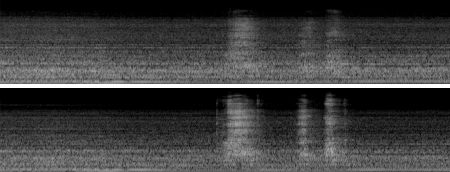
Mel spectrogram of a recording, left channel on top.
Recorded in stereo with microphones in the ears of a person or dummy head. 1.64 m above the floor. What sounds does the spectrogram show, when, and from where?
0.0 s an engine running: 45° left (ahead or behind), 4 m
2.2 s writing: 50° right (ahead or behind), 5 m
